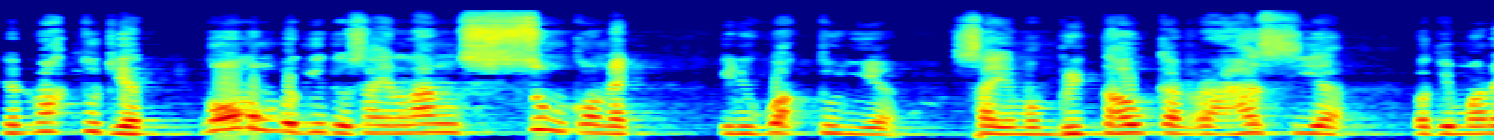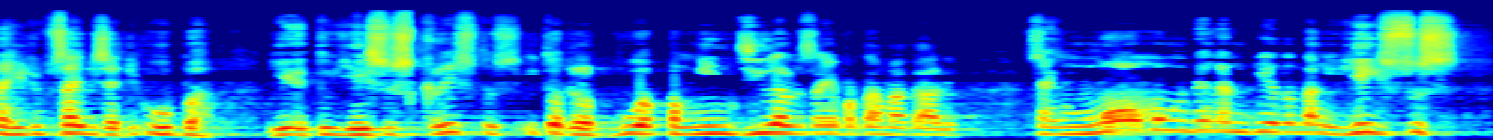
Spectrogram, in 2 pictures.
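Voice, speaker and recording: A man's voice: high-pitched, moderate pace, vocal fry, darkish tone, breathy edge. A man, preaching a sermon and telling a personal story, acting out his classmates' voices. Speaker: pastor. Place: church hall. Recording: long hall reverb from church.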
